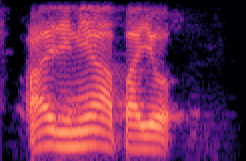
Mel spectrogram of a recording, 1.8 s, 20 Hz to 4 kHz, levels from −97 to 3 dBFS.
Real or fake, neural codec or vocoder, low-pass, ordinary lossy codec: real; none; 3.6 kHz; Opus, 64 kbps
